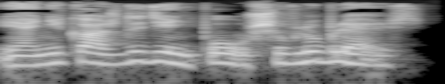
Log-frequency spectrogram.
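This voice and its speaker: A woman reading an audiobook, voicing a calm, evasive man who talks in an unhurried, teasing way. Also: on the low side, creaky, breathy edge, voice pushed down. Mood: calm, coaxing. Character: calm, evasive middle-aged man, smooth talker.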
